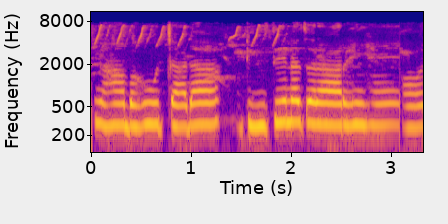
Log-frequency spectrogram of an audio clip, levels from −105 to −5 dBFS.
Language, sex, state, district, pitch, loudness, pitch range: Hindi, female, Chhattisgarh, Sarguja, 280 Hz, -22 LUFS, 270-285 Hz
